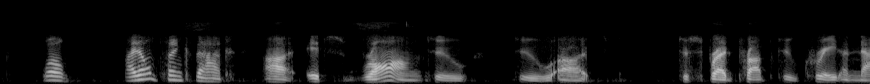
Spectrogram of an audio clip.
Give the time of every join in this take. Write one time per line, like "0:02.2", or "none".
none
